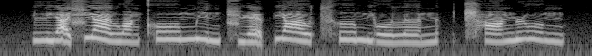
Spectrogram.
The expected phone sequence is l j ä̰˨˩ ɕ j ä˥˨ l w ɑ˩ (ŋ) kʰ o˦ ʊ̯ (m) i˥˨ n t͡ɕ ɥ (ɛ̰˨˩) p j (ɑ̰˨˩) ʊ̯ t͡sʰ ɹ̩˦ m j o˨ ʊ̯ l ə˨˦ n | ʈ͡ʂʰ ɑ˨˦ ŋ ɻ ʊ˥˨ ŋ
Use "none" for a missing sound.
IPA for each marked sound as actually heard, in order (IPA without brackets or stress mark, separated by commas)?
ŋ, m, ɛ̰˨˩, ɑ˥˨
